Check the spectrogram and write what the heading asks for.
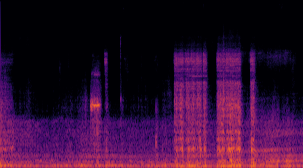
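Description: Low, steady rumble inside a car's cabin as it sits idling at a standstill, with two short, brighter bursts of sound about three and a half and four and a half seconds in.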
